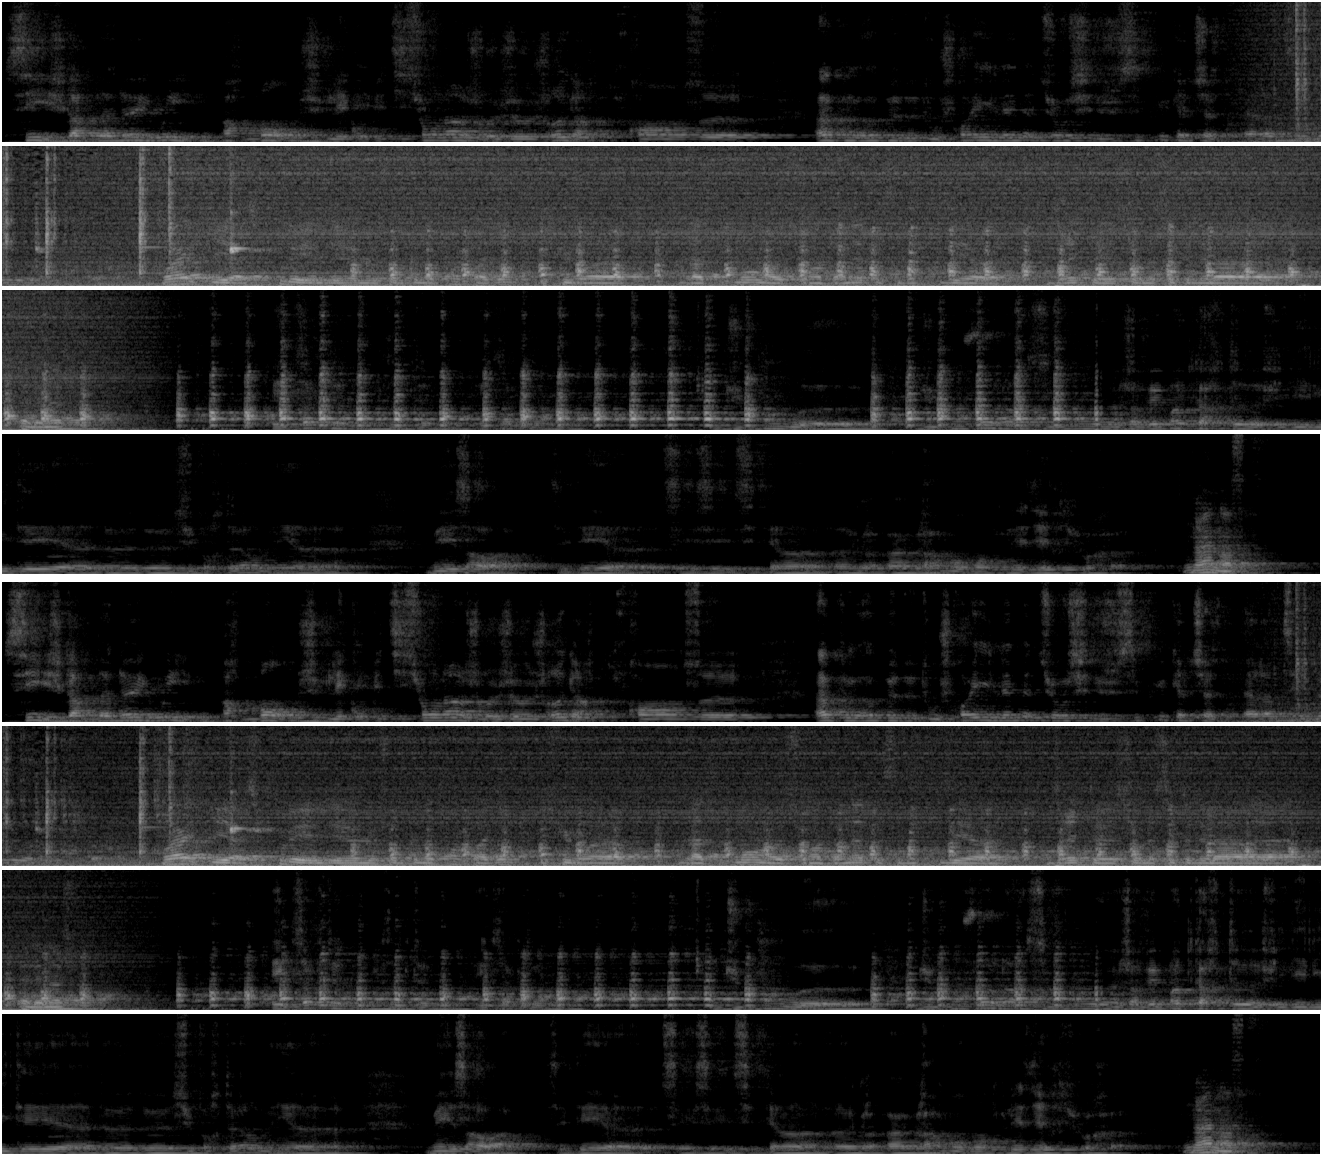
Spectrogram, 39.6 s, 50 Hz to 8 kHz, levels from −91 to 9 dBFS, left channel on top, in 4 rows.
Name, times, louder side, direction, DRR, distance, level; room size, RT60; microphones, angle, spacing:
voice 1, 0.0-10.7 18.9-19.6 21.8-24.1 25.0-38.1, right 1 dB, 85° right, 5 dB, 4.8 m, -52 dB
sound 1, 9.2-21.0, left 2 dB, 45° left, 1.3 m, -39 dB
voice 2, 11.1-19.6 19.9-20.4 38.5-39.0, left 1 dB, 5° right, 1 dB, 1.5 m, -39 dB
Chicken rooster, 12.5-20.8 21.1-25.4 25.7-25.8 26.3-28.0, left 6 dB, 60° left, 1.2 m, -37 dB
26.0 x 23.5 x 5.1 m, 1.1 s
head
